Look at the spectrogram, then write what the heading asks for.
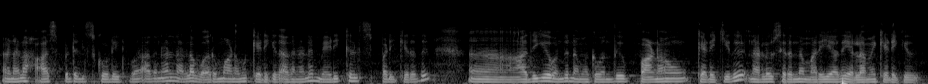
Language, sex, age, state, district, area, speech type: Tamil, male, 18-30, Tamil Nadu, Erode, rural, spontaneous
